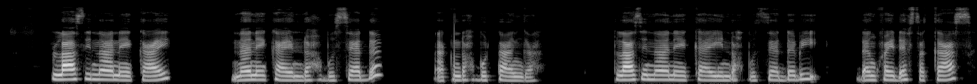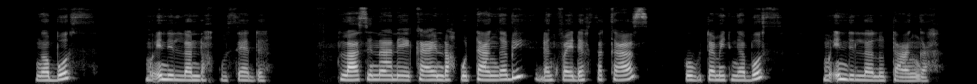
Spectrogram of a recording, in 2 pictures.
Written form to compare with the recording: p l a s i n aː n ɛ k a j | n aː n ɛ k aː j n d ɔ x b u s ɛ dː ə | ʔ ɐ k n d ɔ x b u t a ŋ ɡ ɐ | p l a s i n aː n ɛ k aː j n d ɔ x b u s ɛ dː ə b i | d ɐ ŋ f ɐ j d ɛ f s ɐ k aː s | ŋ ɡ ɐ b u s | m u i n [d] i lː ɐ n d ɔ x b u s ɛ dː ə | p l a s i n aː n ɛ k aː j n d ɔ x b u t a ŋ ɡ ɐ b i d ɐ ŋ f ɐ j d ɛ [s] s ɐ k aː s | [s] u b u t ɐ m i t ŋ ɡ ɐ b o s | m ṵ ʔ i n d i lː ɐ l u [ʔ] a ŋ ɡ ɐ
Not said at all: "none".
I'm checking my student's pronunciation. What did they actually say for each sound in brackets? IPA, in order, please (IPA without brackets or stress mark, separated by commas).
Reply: d, f, f, t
